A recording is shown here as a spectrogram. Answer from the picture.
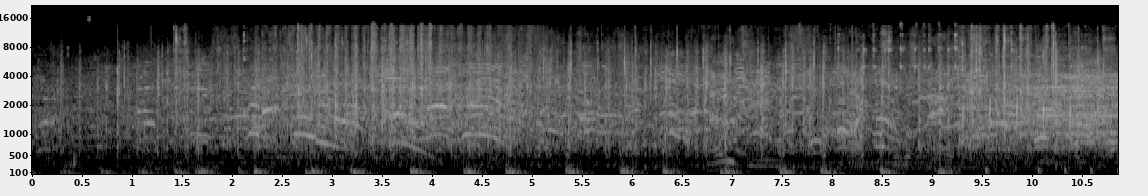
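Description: A steady low bass-drum beat, about two beats a second, under the chatter of a stadium crowd.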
